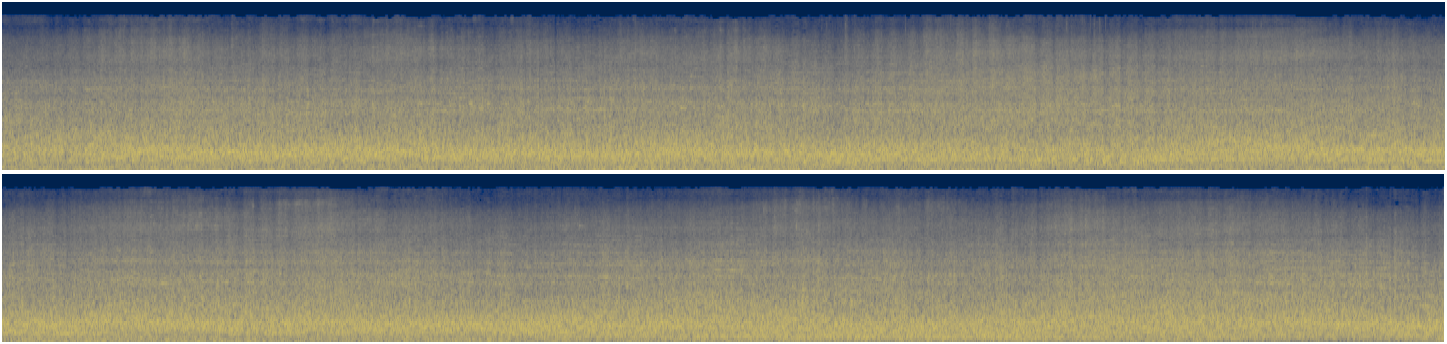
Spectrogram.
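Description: Freight train cars rolling past at close range: steel wheels running on the rails, a loud, steady noise that holds even as refrigerated boxcars and then tank cars go by.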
